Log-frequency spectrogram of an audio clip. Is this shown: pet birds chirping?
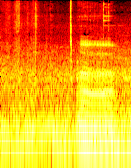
no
